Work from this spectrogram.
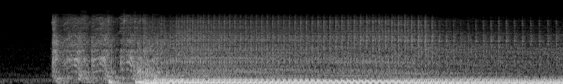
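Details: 2020 Harley-Davidson Road Glide Limited just after a fuel filter replacement: the starter whirs briefly, then the V-twin catches quickly and settles into a steady, even, lumpy idle with no knocks. It runs healthy.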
